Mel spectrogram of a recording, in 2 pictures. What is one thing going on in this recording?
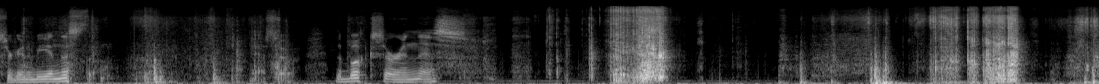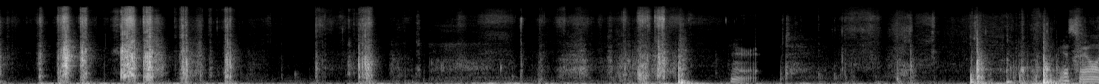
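Cardboard rustles and crinkles as a box is opened.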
